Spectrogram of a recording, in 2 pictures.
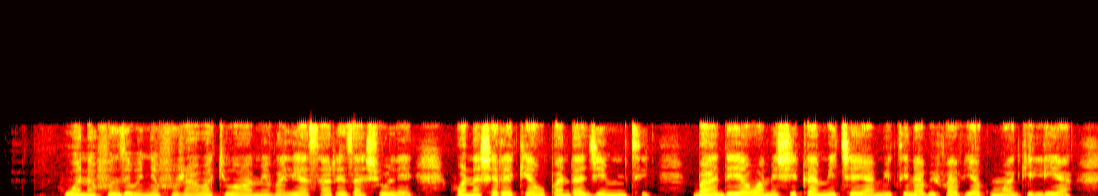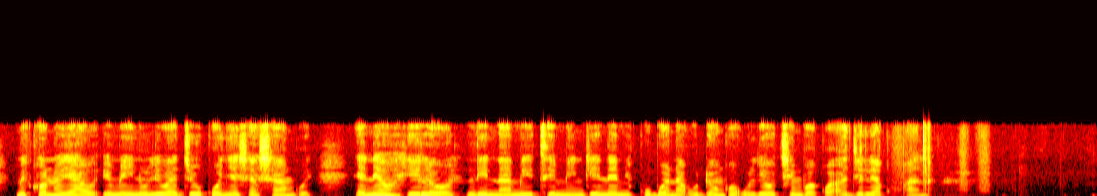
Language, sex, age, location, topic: Swahili, female, 25-35, Nairobi, government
